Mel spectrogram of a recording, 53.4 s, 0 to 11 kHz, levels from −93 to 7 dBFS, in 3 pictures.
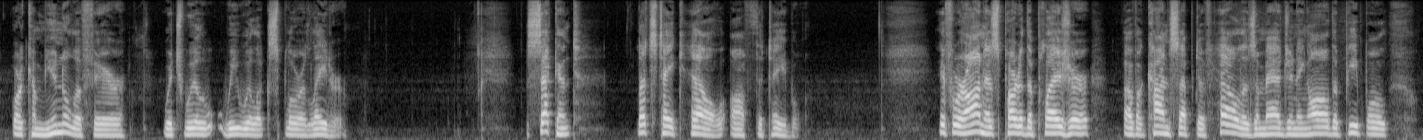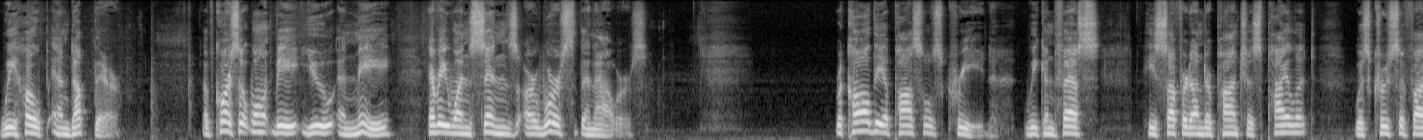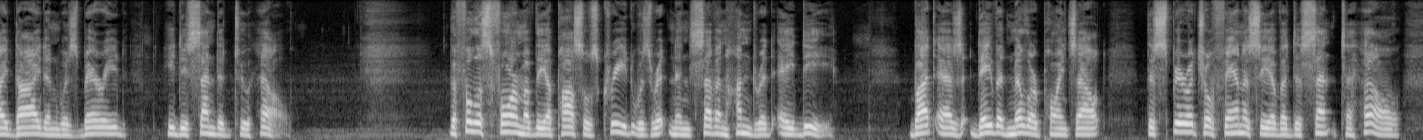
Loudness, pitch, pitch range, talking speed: -13 LUFS, 150 Hz, 135-170 Hz, 110 wpm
